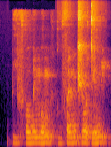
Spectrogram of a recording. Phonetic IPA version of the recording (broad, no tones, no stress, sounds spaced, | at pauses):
p i̤ v h o w ɪ m o m b ø k ṳ f ɜ n d͡ʒ o t ɪ m i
